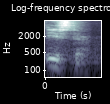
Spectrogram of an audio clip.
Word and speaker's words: Ishtar: after the spring equinox semiramis became known as ishtar which is pronounced easter and her moon egg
